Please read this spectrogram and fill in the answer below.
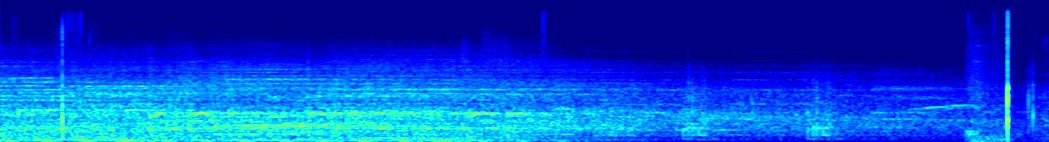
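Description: Cricket stadium ambience: crowd noise mixed with music, with the sharp crack of a bat striking the ball about half a second in and again at the very end. The crowd and music fade quieter after about six seconds.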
